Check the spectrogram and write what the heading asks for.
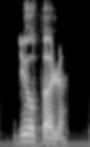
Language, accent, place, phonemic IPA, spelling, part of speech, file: French, France, Lyon, /dɥɔ.pɔl/, duopole, noun, LL-Q150 (fra)-duopole.wav
- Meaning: duopoly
